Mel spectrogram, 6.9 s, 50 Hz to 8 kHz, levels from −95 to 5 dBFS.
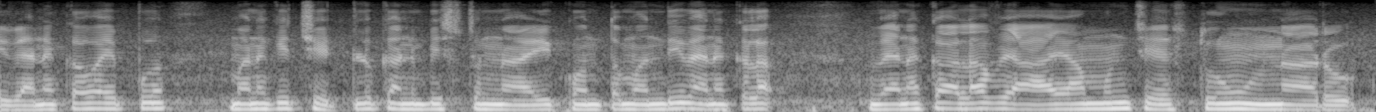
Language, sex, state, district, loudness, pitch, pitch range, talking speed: Telugu, male, Telangana, Hyderabad, -12 LUFS, 135 Hz, 130-145 Hz, 95 wpm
